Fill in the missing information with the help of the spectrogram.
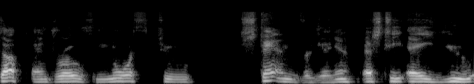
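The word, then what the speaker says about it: Staunton: this we packed up and drove North to Stanton Virginia Stu n t o n looks like Stanton but it's pronounced Stanton our goal this day was to chase the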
